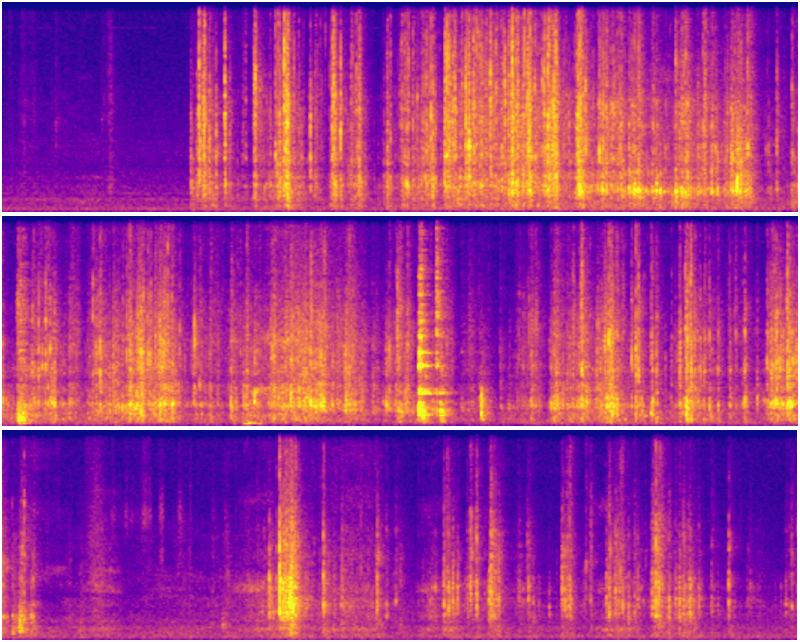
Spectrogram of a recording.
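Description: A plastic bag of pancake mix crinkling and rustling as it is handled and opened, with a few sharper clicks mixed in. It starts about a second and a half in and eases briefly near the end.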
